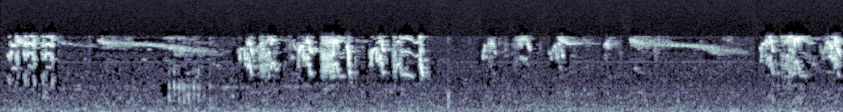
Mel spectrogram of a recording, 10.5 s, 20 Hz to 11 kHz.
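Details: At a King's Camp waterhole on 1 December 2023, where impala with a lamb are drinking, a Woodland Kingfisher gives loud, high calls sliding into a fading trill, twice in ten seconds, amid busy chatter of other birds.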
